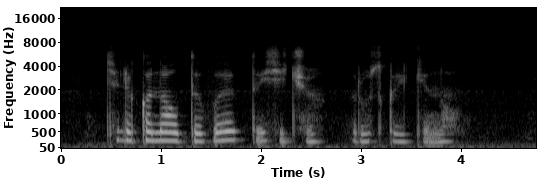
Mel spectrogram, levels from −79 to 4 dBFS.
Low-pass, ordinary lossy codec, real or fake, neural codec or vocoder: 7.2 kHz; none; real; none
